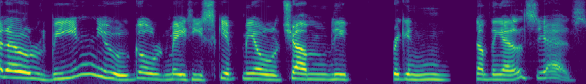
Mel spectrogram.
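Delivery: put-on very slow, old-fashioned, posh British accent. Joking around with friends in a put-on british voice. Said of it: "that's a good voice".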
